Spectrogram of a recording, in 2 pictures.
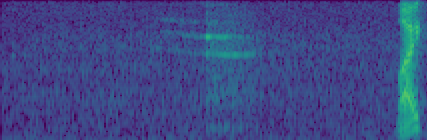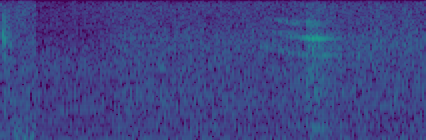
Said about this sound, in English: I hear a cat.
